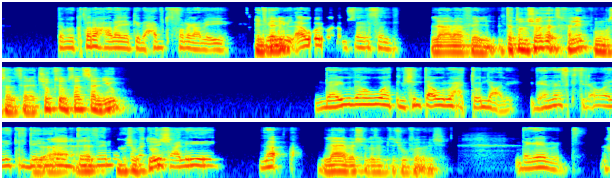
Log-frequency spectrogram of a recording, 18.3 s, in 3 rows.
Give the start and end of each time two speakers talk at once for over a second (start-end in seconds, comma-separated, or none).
12.5-14.0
